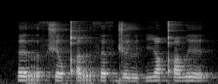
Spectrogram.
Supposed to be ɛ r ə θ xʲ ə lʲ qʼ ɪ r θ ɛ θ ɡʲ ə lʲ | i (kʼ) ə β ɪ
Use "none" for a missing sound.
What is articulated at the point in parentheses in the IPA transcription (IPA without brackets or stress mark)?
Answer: qʼ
